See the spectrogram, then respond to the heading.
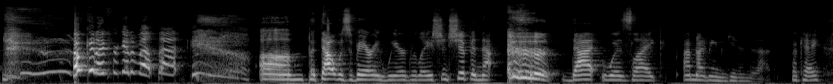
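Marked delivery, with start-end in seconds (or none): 0.0-2.5 squealing laugh, much higher and louder; high, loud laughing disbelief. Real, not acted. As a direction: laugh through the question in disbelief. Laughs at forgotten ex.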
